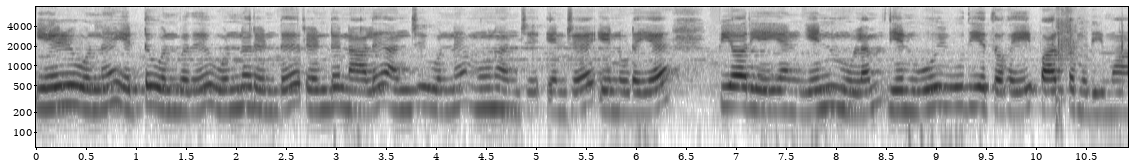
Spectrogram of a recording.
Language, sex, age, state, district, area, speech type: Tamil, female, 45-60, Tamil Nadu, Cuddalore, rural, read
